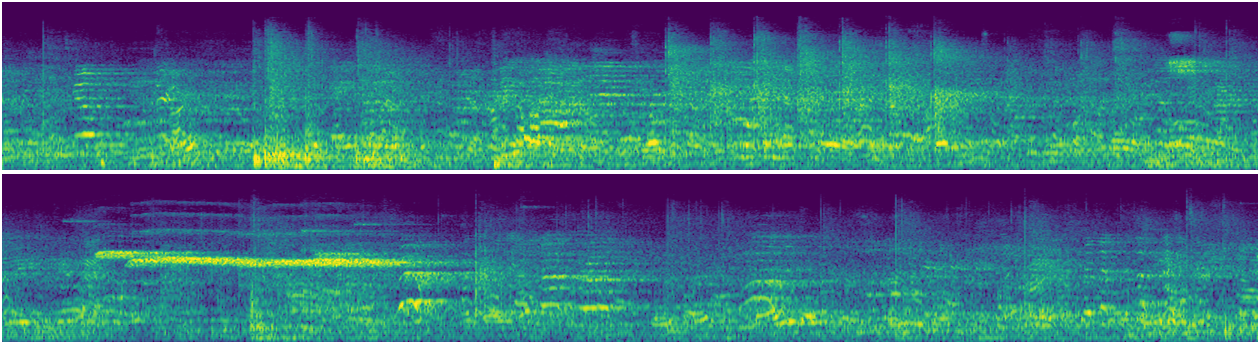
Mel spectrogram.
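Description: Rubber balls thud and bounce on a wooden floor in a large echoing gym.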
